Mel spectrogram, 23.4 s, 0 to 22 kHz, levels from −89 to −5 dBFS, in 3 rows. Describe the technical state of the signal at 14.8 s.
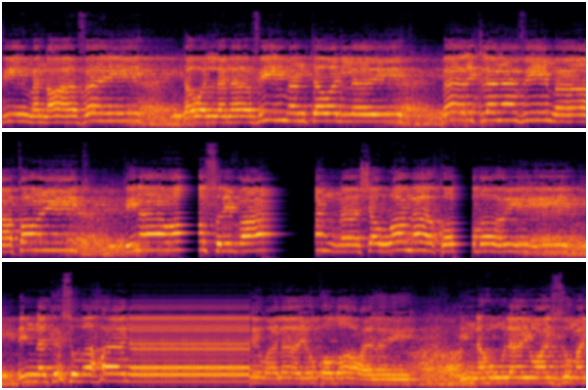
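At 14.8 s the signal is intact, with no dropout, clipping, glitch or other technical fault to be heard.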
